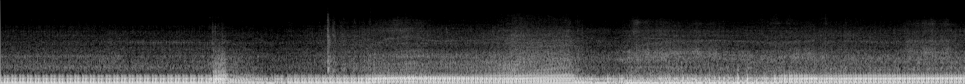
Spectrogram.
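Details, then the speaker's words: Normal running: KTM 950 SMR V-twin after carb sync and jetting (175 front/180 rear mains, 45 pilot, 2.5 mm float level, fuel screw 2.75, needle 4th from top); even, crisp pulse rising cleanly and settling with no stumble; owner thinks slightly more mixture screw may help deceleration. "runs great sounds very"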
